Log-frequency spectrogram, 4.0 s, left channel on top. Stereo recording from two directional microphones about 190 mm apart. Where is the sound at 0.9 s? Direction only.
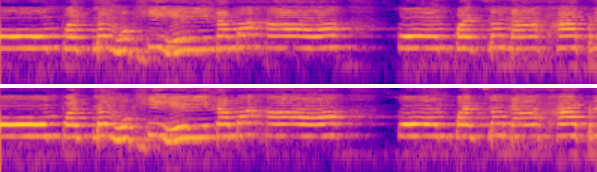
40° left (ahead or behind).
